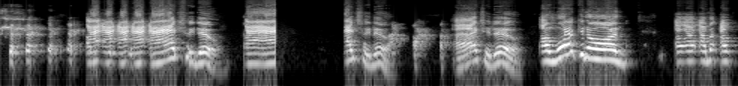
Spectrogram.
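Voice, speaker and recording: Male sports reporter guest, stammering and repeating himself, high and bright. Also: moderate pace, pauses often. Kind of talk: casual interview chat.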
